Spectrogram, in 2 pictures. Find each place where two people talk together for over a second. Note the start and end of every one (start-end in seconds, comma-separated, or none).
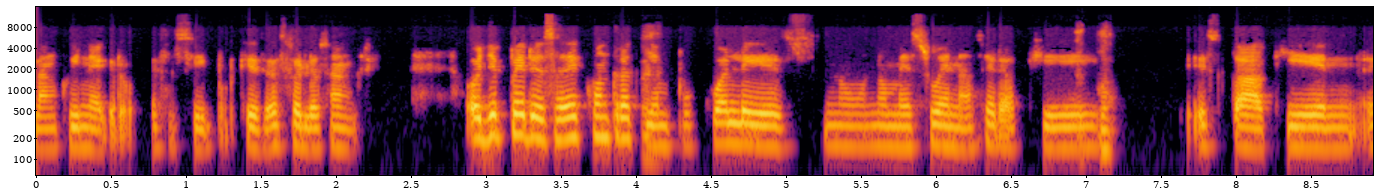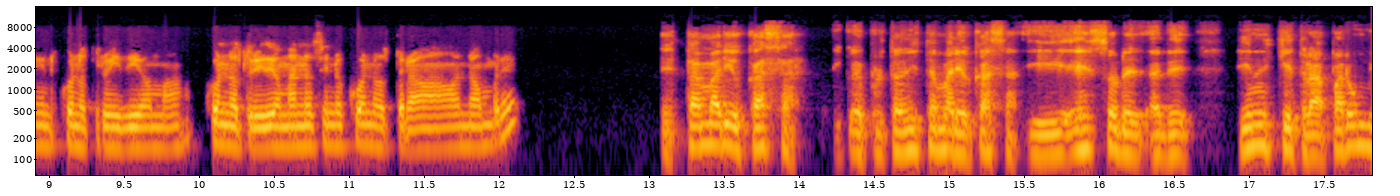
none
